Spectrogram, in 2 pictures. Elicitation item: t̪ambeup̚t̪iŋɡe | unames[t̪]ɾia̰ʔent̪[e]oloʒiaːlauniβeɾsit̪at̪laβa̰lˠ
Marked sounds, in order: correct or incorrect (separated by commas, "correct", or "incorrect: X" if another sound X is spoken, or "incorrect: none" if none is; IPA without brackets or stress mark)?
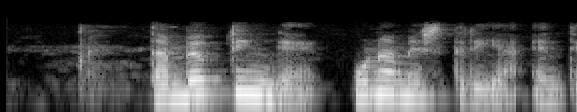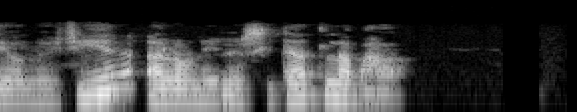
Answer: correct, correct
